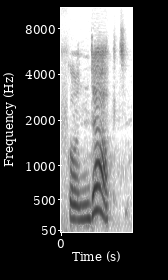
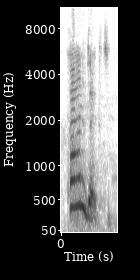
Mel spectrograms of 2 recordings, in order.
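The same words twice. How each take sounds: First: The stress is on the second syllable. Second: The stress is on the first syllable. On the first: It is used as a verb. "with a stress on the second syllable as in conduct" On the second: It is used as a noun. "with the stress on the first syllable as conduct"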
